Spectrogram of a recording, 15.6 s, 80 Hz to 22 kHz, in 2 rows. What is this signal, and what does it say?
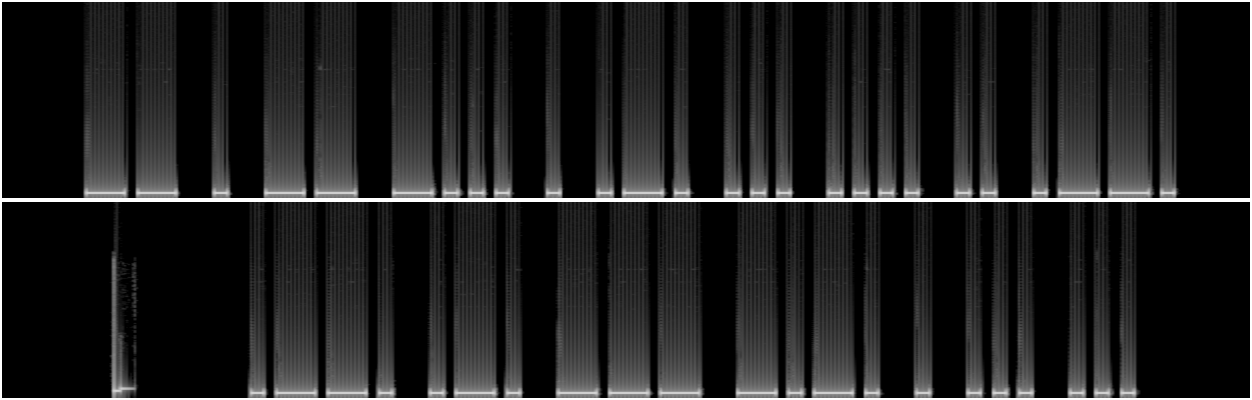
Morse code, heard as a keyed tone, about 15 wpm, 700 Hz. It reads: MEMBERSHIP PROCESS
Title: Sentences from Top 1400 Words - New Word Drill Alt - 15wpm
